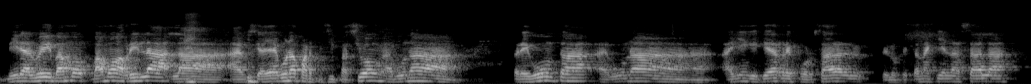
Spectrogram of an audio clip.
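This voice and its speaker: Bright-voiced host in an echoey room. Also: male voice, mid-range voice, normal speed, dull audio. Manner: rambling, filler-heavy questions. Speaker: host, interviewer. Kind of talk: conversational interview hosting.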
